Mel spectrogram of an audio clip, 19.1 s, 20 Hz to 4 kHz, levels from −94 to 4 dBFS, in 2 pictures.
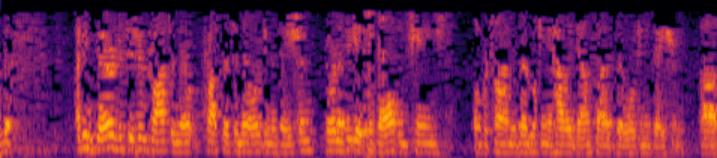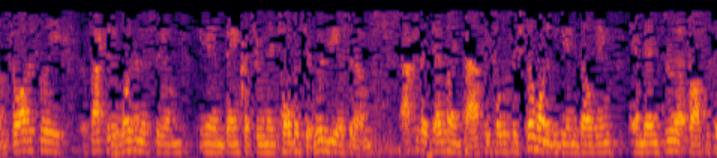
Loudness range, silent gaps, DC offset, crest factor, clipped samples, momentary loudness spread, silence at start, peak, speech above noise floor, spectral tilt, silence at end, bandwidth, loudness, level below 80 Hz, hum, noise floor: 3 LU; none; under 0.1%; 18 dB; under 0.1%; 10 LU; 0 s; -2 dBFS; 28 dB; -11 dB/octave; 0 s; 3.5 kHz; -22 LUFS; -56 dBFS; none; -49 dBFS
